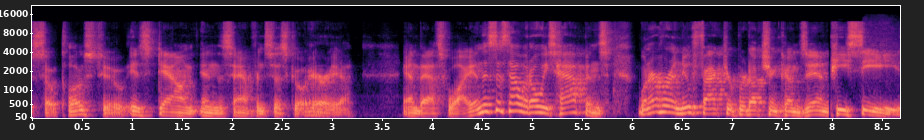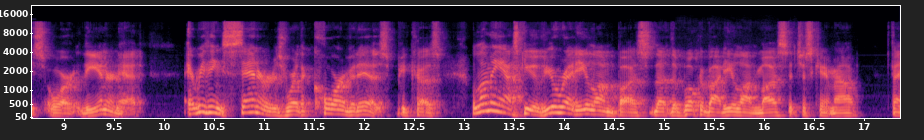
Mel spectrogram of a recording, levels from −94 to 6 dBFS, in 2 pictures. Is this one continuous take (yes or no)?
no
